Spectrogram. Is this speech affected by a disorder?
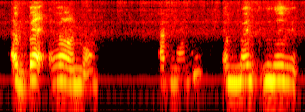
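Yes: cerebral palsy; present from birth.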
